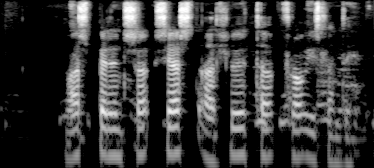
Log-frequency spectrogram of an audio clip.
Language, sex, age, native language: Icelandic, male, 40-49, Icelandic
